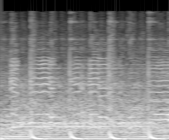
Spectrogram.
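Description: Upbeat background music with a deep, pitch-dropping kick drum about twice a second under sustained synth chords.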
